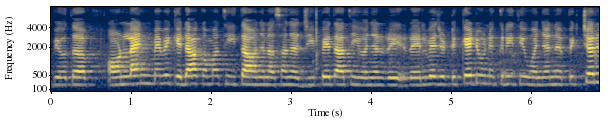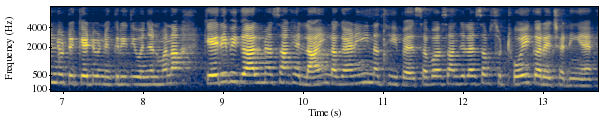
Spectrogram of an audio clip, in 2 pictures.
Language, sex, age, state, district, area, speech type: Sindhi, female, 45-60, Maharashtra, Pune, urban, spontaneous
